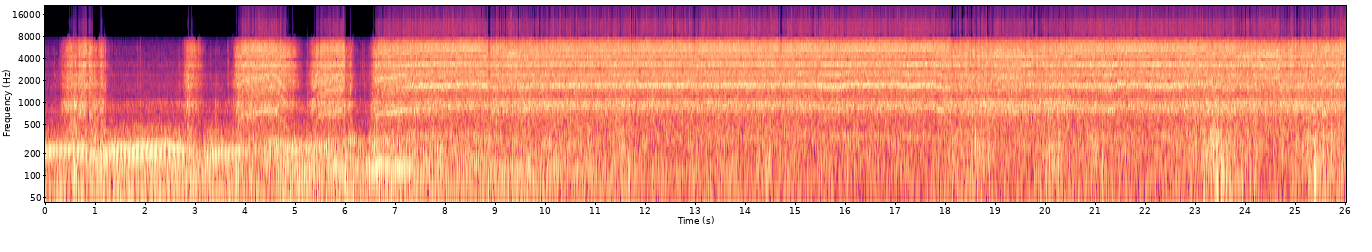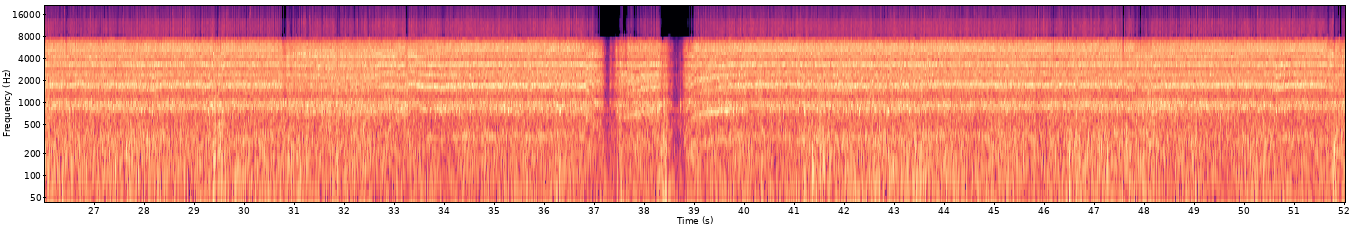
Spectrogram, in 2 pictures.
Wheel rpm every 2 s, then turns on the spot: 40, 20, 100, 140, 220, 230, 230, 230, 230, 220, 220, 220, 220, 230, 230, 220, 220, 210, 150, 140, 220, 210, 230, 230, 230, 230.
36-38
